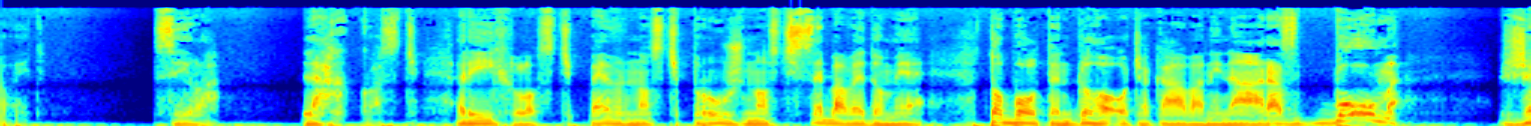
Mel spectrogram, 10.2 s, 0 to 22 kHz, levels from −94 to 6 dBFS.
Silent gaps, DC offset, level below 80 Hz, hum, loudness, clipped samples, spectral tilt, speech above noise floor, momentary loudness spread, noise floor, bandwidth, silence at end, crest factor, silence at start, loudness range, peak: none; under 0.1%; -28 dBFS; none; -18 LUFS; under 0.1%; -3 dB/octave; 28 dB; 10 LU; -47 dBFS; 17 kHz; 0 s; 20 dB; 0 s; 4 LU; 0 dBFS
